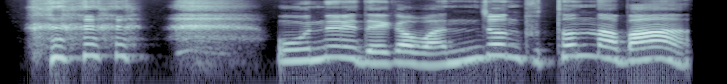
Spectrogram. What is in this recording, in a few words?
laughter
